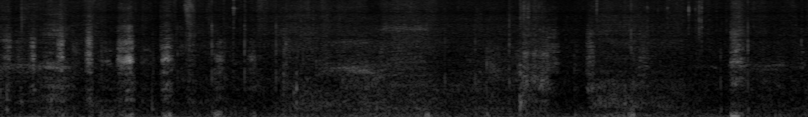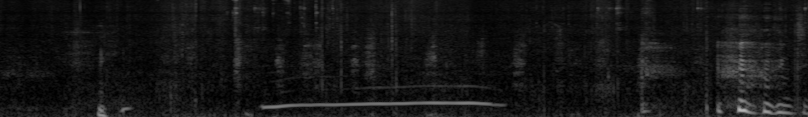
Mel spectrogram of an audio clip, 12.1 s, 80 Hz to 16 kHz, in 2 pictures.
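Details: Norwich Terrier puppy, one of three aged four weeks, recorded at Mouchnice on 25 August 2018; after scattered clicks and rustles, a drawn-out tonal whine lasts about two seconds, rising slightly then falling, followed by a shorter squeaky whimper.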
